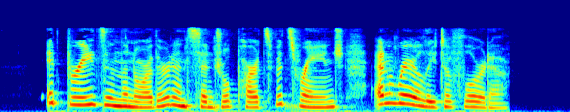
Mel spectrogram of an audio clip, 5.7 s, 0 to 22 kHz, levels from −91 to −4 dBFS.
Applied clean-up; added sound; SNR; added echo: none; none; none; none.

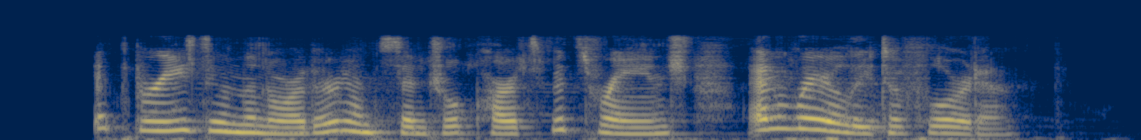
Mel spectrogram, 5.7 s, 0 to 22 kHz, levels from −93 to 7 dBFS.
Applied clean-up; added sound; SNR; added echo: neural mask model DeepFilterNet 3.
